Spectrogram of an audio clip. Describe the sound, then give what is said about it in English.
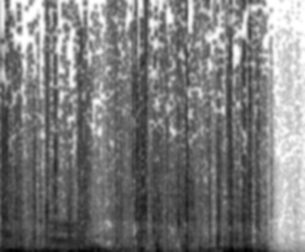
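Paper being handled, giving a dense run of crinkling and rustling for under three seconds before it stops abruptly into quiet. “I use paper.”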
